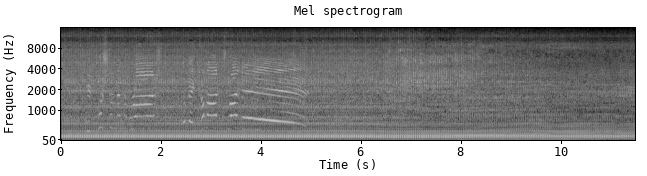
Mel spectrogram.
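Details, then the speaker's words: Toro 58-inch professional 3-gang reel riding mower after repair, including unseized blade PTO; steady even low drone with no misses, knocks or hunting, settling into smooth run; started, running, driving and mowing: normal running. "So, there it is. I got it started, running, driving, and mowing."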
